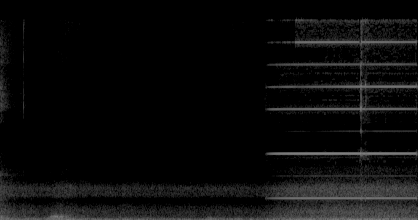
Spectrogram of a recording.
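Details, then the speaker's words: Stanley-type jump starter battery box, switch clamped together: a meter set to continuity gives a steady high beep for about two seconds, showing the switch contacts closed. "Definitely. So I don't know if it just came loose a little bit to where it wasn't making contact between the two poles, but we're just going to shove it back together tight and retest it again"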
